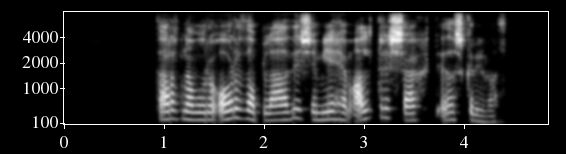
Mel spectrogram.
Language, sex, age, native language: Icelandic, female, 40-49, Icelandic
